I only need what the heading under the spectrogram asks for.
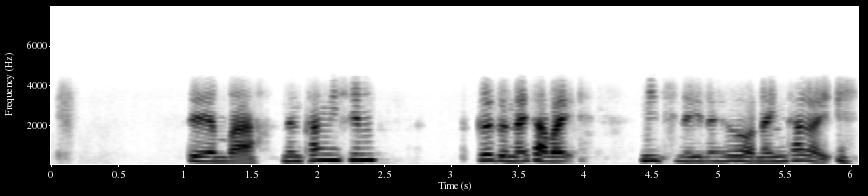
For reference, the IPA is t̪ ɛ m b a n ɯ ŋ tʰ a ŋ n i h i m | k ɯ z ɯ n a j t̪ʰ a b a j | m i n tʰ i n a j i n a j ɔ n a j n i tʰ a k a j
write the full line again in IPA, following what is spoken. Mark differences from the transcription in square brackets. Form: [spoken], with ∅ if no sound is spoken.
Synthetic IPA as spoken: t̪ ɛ m b a n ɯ ŋ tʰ a ŋ n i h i m | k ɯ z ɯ n a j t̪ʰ a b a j | m i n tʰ i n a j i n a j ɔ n a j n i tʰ a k a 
